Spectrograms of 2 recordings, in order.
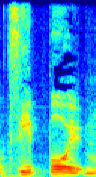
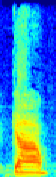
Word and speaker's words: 浃背: 喂，而家好多人都系读杯水车薪噶、哦，而汗流浃背咧，系一个读浃背，唔系夹。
